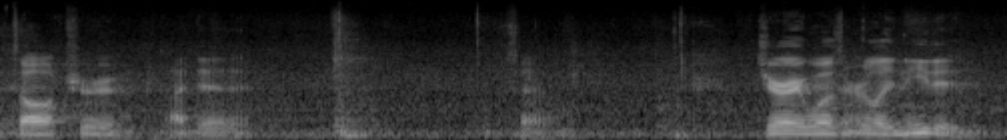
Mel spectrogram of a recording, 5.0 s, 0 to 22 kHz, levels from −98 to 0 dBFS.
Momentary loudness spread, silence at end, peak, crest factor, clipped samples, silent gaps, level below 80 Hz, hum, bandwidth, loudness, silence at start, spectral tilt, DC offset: 22 LU; 0 s; -22 dBFS; 24 dB; under 0.1%; none; -80 dBFS; none; over 20 kHz; -43 LUFS; 0 s; -5 dB/octave; under 0.1%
